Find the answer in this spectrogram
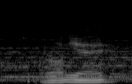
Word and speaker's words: Oranje: Oranje. Classier. Okay, so J-E is yay.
